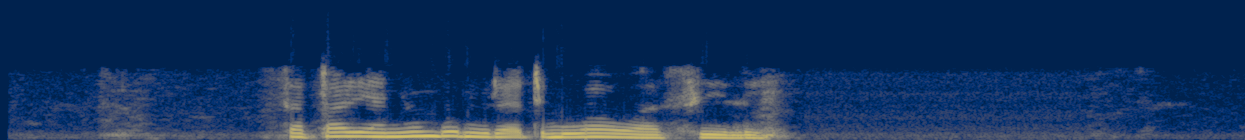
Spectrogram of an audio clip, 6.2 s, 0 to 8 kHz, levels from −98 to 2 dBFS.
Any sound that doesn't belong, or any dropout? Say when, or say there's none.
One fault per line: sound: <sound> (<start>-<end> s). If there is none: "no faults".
no faults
